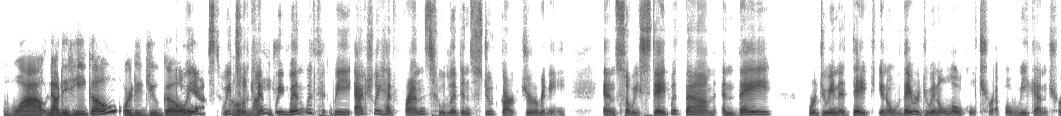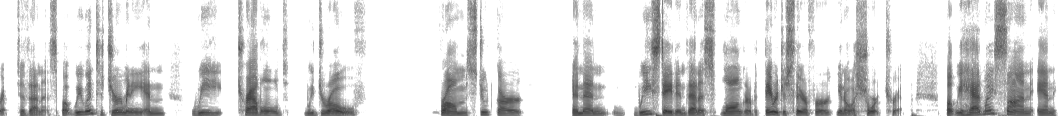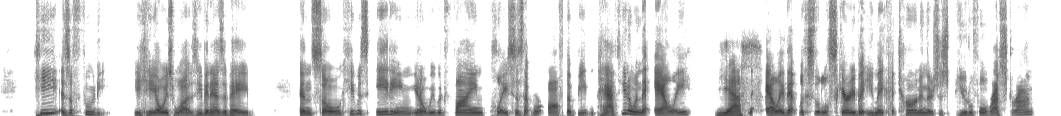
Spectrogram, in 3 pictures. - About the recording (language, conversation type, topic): English, unstructured, What foods from your culture bring you comfort?
- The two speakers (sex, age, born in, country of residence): female, 55-59, United States, United States; female, 60-64, United States, United States
- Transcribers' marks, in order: none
